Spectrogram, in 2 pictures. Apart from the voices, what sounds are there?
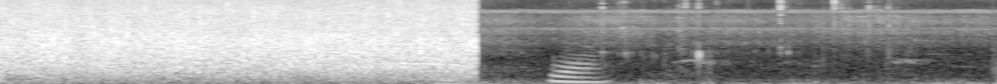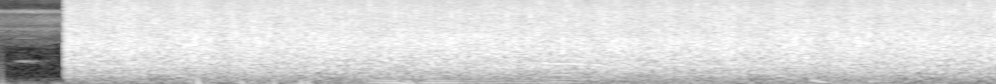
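applause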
